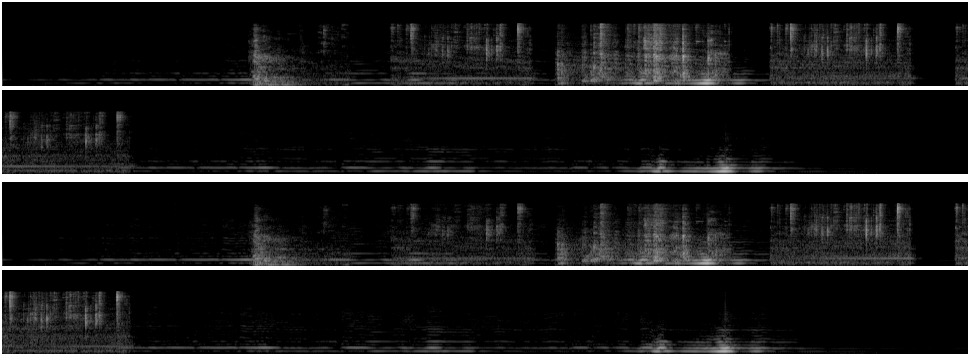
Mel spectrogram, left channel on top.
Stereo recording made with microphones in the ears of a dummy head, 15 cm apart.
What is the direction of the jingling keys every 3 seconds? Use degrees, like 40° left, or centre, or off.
80° left, 70° left, 30° left, 50° right, off, off, off.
